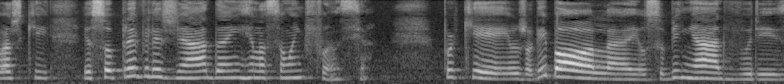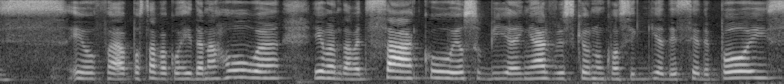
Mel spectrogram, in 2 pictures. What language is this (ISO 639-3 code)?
por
